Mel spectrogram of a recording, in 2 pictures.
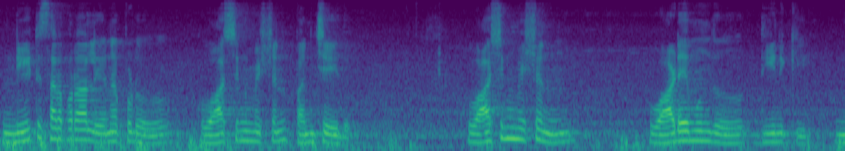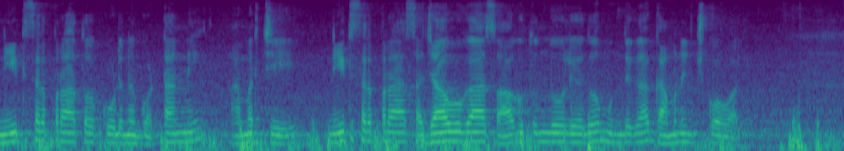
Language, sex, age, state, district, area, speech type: Telugu, male, 45-60, Andhra Pradesh, Nellore, urban, spontaneous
